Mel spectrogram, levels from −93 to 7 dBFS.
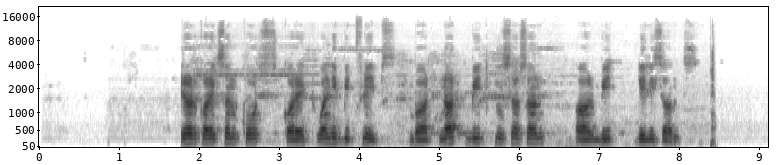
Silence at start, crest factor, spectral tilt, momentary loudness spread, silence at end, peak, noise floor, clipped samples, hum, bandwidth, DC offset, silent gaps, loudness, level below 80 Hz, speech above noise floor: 1.75 s; 20 dB; -5 dB/octave; 16 LU; 0.65 s; -2 dBFS; -75 dBFS; under 0.1%; none; 15 kHz; under 0.1%; none; -19 LUFS; -64 dBFS; 56 dB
